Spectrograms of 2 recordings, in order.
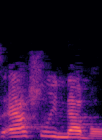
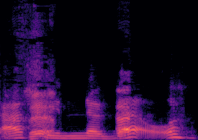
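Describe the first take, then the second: First: The last name sounds like Neville. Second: The last name sounds like Novell. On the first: The speaker calls it right. "But it's Ashley Neville, like Neville Longbottom" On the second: The speaker calls it wrong. "You say Novell, and I think it sounds very classy"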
